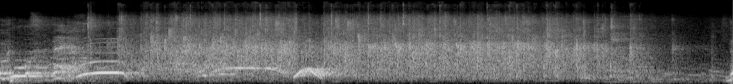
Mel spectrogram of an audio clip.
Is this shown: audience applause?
yes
